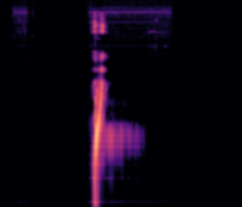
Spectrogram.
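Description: A single short 'bloop' pop sound effect about a second in, a quick upward swoop in pitch.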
